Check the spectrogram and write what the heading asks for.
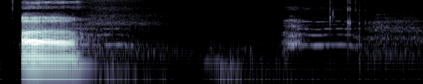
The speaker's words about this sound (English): Sorry if you hear the dogs.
